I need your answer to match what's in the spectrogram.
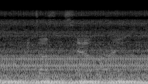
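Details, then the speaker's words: New ACiQ 5-ton commercial gas/electric packaged rooftop unit at first start-up in cooling mode, with air still ambient: a loud steady low drone with fast even pulsing and no normal compressor note. The scroll compressor is running in reverse, fixed by swapping two line leads (L1 and another). "Doesn't sound normal. Right. The compressor."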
